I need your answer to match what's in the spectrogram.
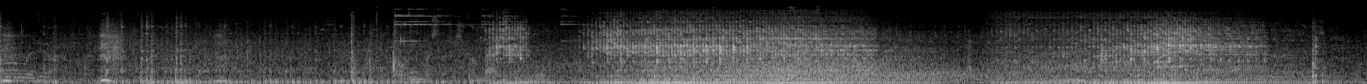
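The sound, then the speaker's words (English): A car engine rumbles and roars in two loud, sustained surges, with a few sharp backfire pops and bangs before them from a stuck intake valve, mostly drowning out any background voices. “It's just the car. It must have backfired. Stuck intake valve.”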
